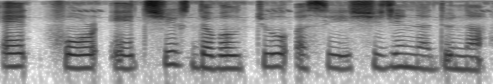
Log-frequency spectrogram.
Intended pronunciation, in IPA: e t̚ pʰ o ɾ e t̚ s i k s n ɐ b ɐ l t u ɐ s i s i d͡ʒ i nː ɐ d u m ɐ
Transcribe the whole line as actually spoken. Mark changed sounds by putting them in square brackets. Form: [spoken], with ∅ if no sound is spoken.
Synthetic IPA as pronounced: e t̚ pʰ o ɾ e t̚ s i k s [d] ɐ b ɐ l t u ɐ s i s i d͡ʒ i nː ɐ d u [n] ɐ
